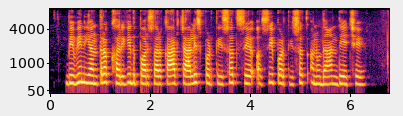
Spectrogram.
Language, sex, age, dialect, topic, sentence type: Maithili, female, 18-24, Eastern / Thethi, agriculture, statement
